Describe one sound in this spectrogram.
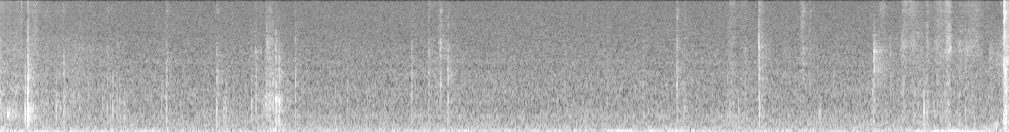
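Book pages are flipped softly.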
